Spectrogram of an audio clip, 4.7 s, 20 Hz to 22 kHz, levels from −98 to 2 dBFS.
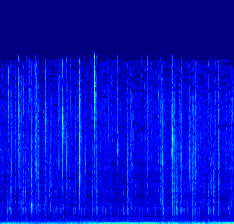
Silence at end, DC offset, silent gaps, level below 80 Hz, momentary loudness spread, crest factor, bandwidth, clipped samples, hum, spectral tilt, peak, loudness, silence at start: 0 s; under 0.1%; none; -74 dBFS; 7 LU; 34 dB; 16.5 kHz; under 0.1%; none; -2.5 dB/octave; -26 dBFS; -58 LUFS; 0 s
